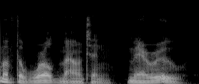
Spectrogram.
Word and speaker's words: Meru: of the world mountain, Meru, is pronounced in some dialects as Merua, the letter H being strongly aspirated.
